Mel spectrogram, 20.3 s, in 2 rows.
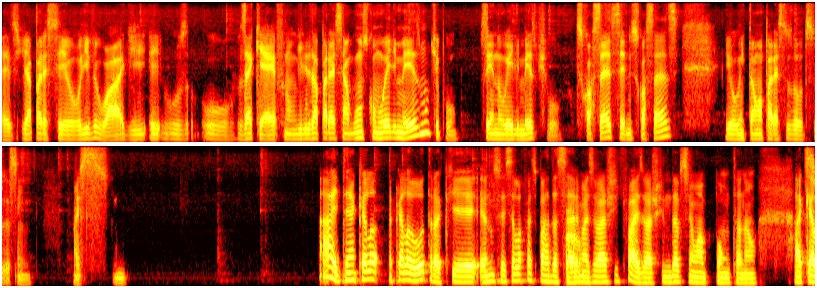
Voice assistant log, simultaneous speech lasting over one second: none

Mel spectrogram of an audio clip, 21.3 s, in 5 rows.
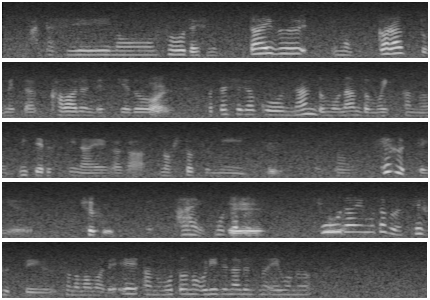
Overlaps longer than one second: none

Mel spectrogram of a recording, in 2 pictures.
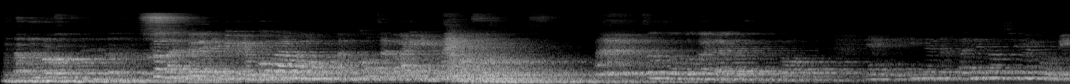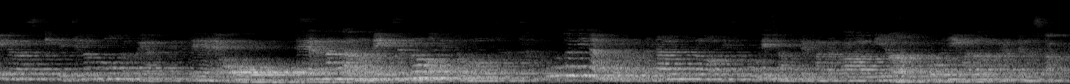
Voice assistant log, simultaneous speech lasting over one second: none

